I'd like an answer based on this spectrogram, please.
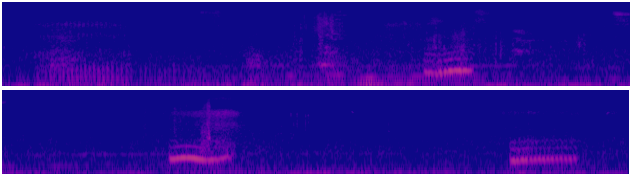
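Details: Sleeping female kitten snoring: soft, breathy low rumbles come in slow bursts about every three to four seconds, with faint rustles between them in a quiet indoor setting.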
